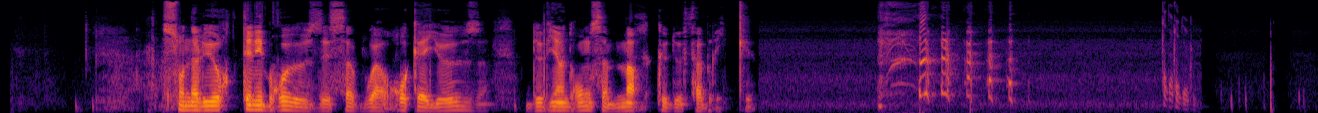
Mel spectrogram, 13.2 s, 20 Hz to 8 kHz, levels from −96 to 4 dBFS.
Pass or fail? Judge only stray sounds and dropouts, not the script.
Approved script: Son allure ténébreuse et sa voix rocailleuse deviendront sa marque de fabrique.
fail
